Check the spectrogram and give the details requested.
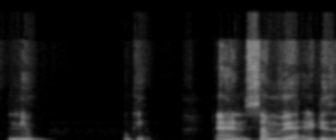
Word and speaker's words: nu: new it is new it is pronounced as new okay and somewhere it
